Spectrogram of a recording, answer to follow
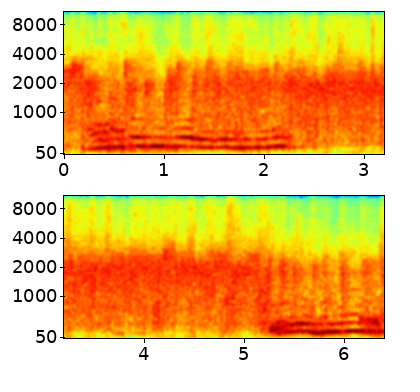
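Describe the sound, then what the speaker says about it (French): An audience at an NGO launch event bursts into loud, sustained applause as a speaker takes the floor, dense clapping filling the whole span, with a voice speaking over it at the start and end. "on va lui accorder la parole sous des applaudissements"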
